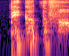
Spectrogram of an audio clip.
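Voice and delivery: breathy whispered advice; hushed whisper of the key line. Shown as a demonstration. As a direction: whisper it like a secret tip. Whispered then repeated plainly.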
